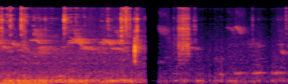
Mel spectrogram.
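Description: Small birds chirping, with quick falling notes repeated over and over and a sharp click about two seconds in, after which the chirping is fainter.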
